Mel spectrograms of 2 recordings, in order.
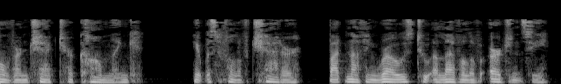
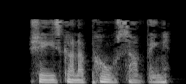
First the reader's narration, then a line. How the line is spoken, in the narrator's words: Cap grumbled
